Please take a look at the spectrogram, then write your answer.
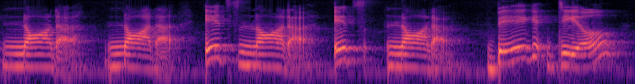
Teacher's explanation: we have a t between two vowels. So, a native speaker is going to pronounce that as a soft d and say nada.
